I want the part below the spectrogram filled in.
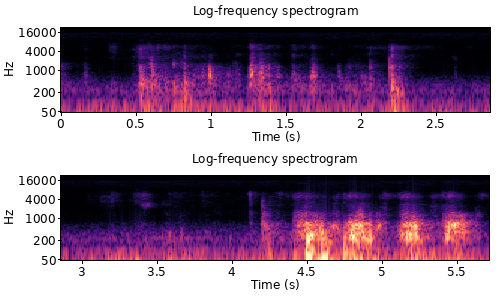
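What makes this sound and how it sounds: Long black-painted nails scratch across blue denim jeans with a red label and a stitched pocket. The result is a series of soft, rough rasping strokes at a quick, uneven pace. The strokes grow louder and fuller near the end.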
